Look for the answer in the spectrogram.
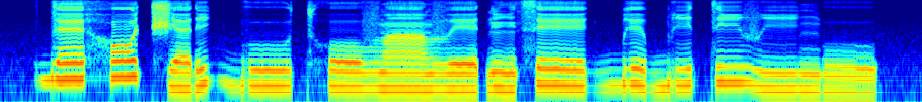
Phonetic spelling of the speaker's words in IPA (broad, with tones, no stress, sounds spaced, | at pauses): d ɛ˦ h ɔ˦ t͡ʃ ɛ˨ ɾ i˦ ɡ͡b uː˨ tʰ o˨ v ã˨ v e˨ ɗ ĩ˨ s eː˦˨ ɡ͡b ɪ˦˨ b i˦ t i˦ v iː˨ ŋ uː˨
